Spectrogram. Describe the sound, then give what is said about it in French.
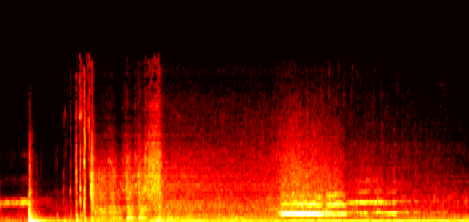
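A taxi in La Paz pulls away, its engine revving up with a brief tire squeal, then a steady rising engine drone as it drives off. No one speaks. “Jaime et Miguel sautent dans un taxi.”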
